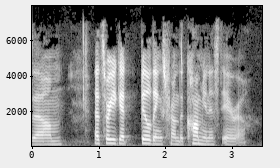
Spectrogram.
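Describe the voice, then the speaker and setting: This is a woman speaking. She has a Czech accent. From Czech Republic, Prague. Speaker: interviewee. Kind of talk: casual interview. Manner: hesitant, frequent fillers.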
